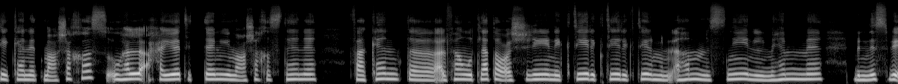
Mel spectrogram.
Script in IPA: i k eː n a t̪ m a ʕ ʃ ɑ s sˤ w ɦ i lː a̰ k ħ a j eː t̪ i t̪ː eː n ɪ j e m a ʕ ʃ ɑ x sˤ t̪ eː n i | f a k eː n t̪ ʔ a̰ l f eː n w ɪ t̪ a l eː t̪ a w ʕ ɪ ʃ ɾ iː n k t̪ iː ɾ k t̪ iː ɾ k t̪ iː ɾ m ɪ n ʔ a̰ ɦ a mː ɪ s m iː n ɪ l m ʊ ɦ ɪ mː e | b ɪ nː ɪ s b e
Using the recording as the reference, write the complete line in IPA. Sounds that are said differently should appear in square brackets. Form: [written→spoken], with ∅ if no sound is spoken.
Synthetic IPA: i k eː n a t̪ m a ʕ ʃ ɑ [s→x] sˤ w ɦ [i→a] lː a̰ [k→ʔ] ħ a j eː t̪ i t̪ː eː n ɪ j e m a ʕ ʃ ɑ x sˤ t̪ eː n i | f a k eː n t̪ ʔ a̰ l f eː n w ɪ t̪ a l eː t̪ a w ʕ ɪ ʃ ɾ iː n k t̪ iː ɾ k t̪ iː ɾ k t̪ iː ɾ m ɪ n ʔ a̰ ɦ a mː ɪ s [m→n] iː n ɪ l m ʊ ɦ ɪ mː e | b ɪ nː ɪ s b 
